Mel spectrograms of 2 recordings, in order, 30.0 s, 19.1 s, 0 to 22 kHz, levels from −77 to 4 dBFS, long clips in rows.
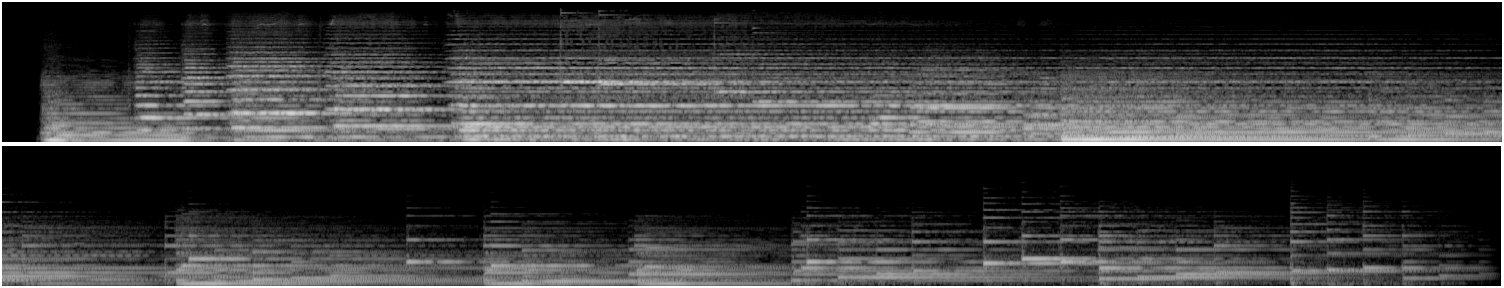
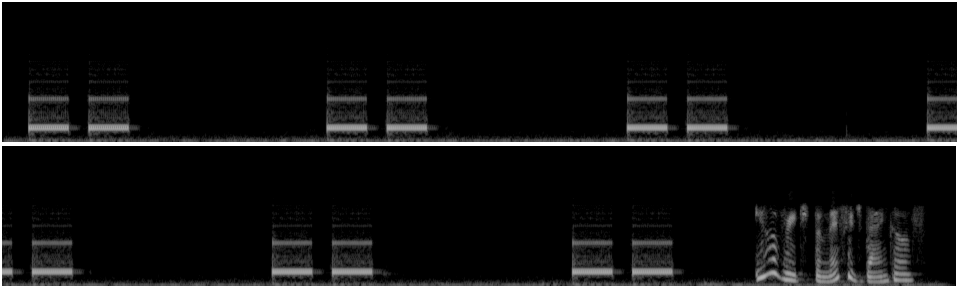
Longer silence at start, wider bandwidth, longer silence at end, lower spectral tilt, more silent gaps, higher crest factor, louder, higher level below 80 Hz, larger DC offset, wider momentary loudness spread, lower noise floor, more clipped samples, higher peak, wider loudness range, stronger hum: first, 0.4 s vs 0.05 s; first, 16.5 kHz vs 4.1 kHz; first, 0.4 s vs 0.25 s; second, -6 dB/octave vs -8 dB/octave; neither; about the same, 20 dB vs 18 dB; first, -20 LUFS vs -31 LUFS; first, -34 dBFS vs -52 dBFS; neither; first, 18 LU vs 7 LU; second, -47 dBFS vs -57 dBFS; neither; first, -2 dBFS vs -16 dBFS; first, 13 LU vs 3 LU; neither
